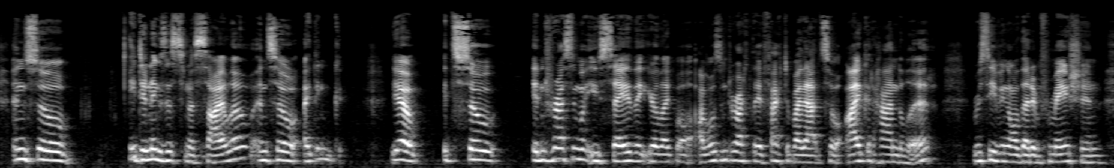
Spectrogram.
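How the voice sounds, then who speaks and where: A woman's voice: mid-range voice, fairly bright tone. A woman hosting a casual conversational interview, talking in a candid, informal and emphatic way. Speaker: podcast host.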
